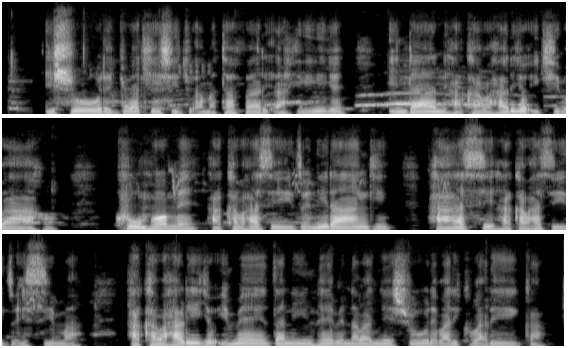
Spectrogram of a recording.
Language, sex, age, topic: Rundi, male, 18-24, education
